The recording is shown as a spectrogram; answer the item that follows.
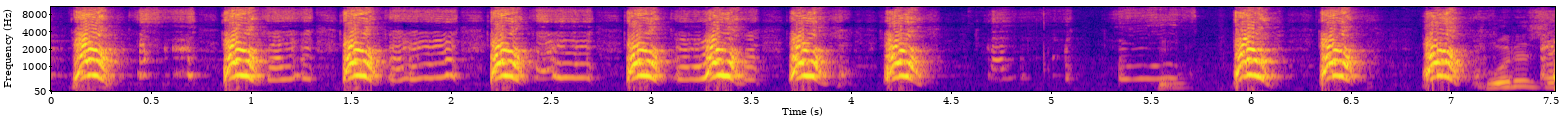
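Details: Jack Russell Terrier barking furiously at fermenting beer, perhaps reacting to the bubbles or escaping CO2: rapid series of high, sharp barks in quick succession, a brief pause with a whine, then more barking.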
